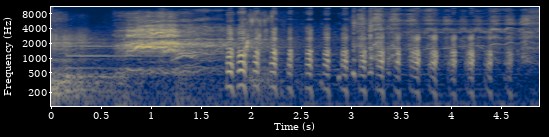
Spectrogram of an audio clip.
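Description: A horse lets out a loud whinny that breaks into a long run of rapid, shuddering pulses, trailing off over a few seconds.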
